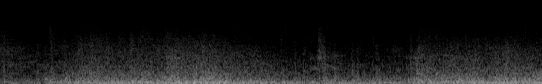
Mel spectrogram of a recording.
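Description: Artillery fire support in the WARNO video game: a continuous rumbling barrage of low booms and bursts, dense and heavy, rolling on without pause for several seconds.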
